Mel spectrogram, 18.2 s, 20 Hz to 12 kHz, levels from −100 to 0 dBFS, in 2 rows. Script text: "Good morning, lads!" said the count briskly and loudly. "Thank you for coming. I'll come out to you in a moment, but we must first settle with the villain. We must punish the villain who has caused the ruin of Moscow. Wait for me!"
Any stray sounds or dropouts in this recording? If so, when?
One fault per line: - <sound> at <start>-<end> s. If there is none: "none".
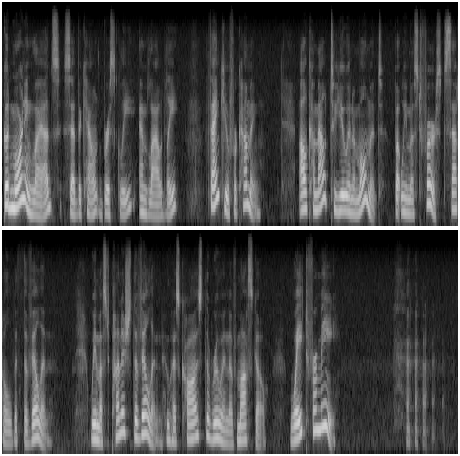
- laugh at 16.9-18.0 s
